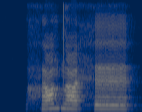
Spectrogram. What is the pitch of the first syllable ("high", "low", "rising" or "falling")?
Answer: rising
